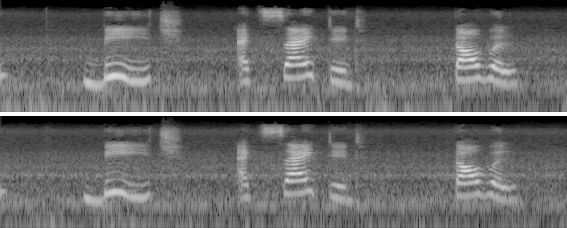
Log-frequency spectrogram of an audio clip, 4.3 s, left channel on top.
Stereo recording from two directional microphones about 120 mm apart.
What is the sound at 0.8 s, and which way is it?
A woman's voice, 15° left (ahead or behind).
